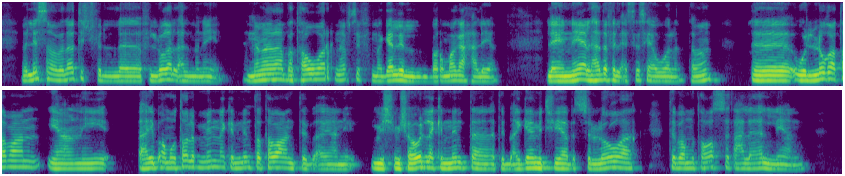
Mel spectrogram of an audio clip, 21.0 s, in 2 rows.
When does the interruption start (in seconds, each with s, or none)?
none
